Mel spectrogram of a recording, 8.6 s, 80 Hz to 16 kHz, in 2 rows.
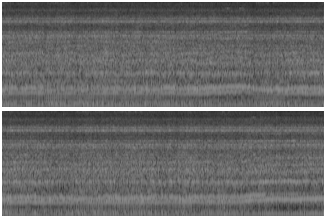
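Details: Thunder Tiger EB4 S2 Pro nitro RC buggy, eBay shed find stored for years, first run after revival with reasonable compression: high buzzing engine holds fairly steady but drifts up and down slightly, unsettled running.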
